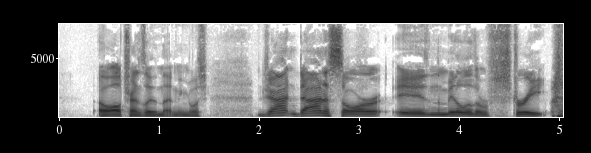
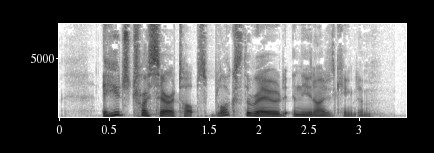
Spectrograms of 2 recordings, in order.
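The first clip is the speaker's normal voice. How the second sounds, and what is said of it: Put-on British accent. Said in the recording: “I'll do it in a British accent.”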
